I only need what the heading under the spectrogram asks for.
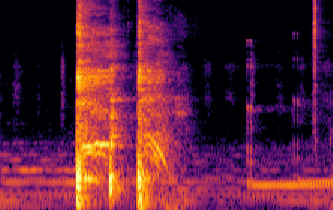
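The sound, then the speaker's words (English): A couple of sharp coughs in quick succession from a person with a scratchy throat, followed by a quieter throaty rasp, with a low steady hum running underneath. “Gotta cough.”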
